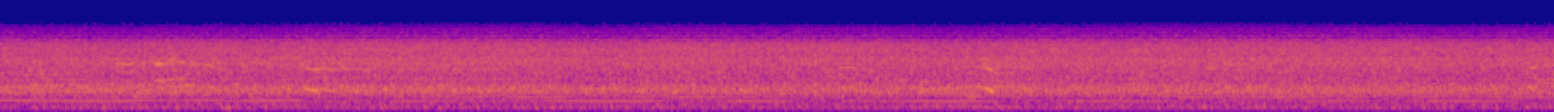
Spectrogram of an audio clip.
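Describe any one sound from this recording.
Static hisses steadily from a radio receiver's loudspeaker.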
